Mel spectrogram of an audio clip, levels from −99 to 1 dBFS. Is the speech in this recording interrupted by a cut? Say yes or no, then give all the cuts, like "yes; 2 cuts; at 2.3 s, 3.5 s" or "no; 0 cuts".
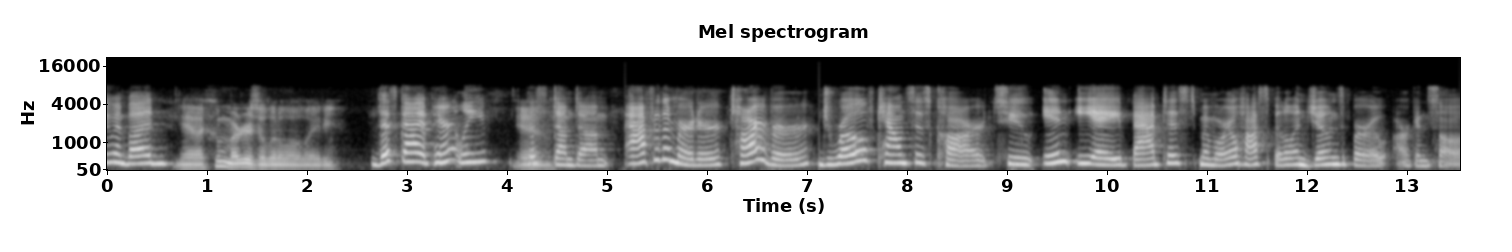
no; 0 cuts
